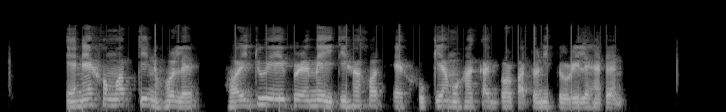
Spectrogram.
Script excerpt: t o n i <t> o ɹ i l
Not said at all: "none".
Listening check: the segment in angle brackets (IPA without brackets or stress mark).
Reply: t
